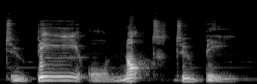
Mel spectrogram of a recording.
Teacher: the first syllable is unstressed and the second is stressed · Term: iamb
